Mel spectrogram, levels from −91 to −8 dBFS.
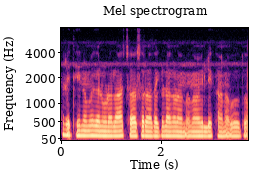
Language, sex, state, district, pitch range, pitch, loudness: Kannada, male, Karnataka, Koppal, 120-125 Hz, 120 Hz, -13 LUFS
